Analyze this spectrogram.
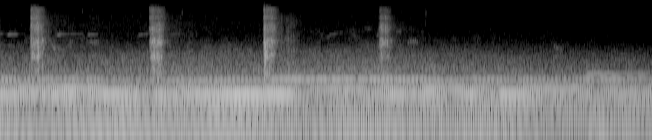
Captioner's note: shovel digging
